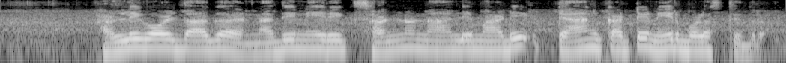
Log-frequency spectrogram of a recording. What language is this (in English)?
Kannada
